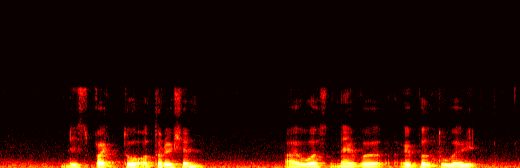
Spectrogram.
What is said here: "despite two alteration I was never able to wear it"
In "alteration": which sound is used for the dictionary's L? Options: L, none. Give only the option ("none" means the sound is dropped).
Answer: none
